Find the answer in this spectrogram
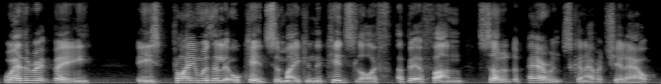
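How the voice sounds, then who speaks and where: Giving an informal, humorous speech as father of the bride, a middle-aged British man talks in a notably high register. He chats and teases, leaving pauses and adding tag questions to his remarks. The recording is dry.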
